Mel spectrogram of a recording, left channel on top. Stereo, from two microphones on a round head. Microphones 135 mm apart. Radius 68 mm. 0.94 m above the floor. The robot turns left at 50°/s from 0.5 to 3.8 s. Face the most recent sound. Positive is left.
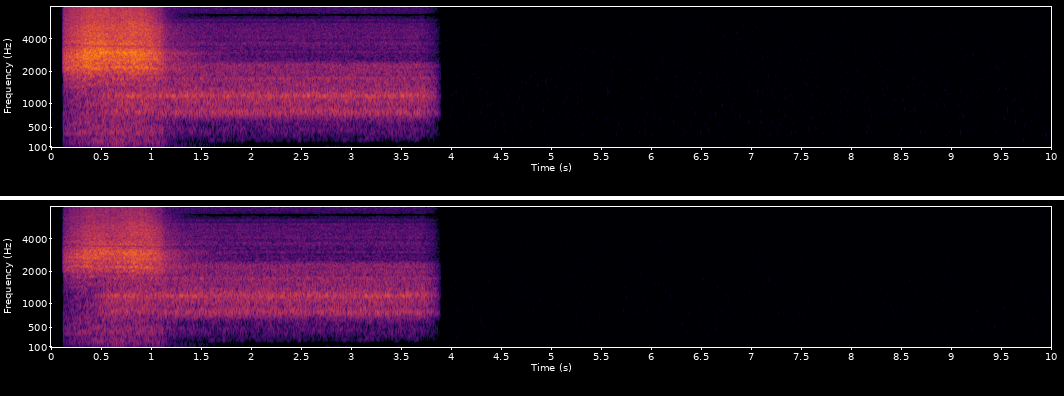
turn(degrees=-120)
